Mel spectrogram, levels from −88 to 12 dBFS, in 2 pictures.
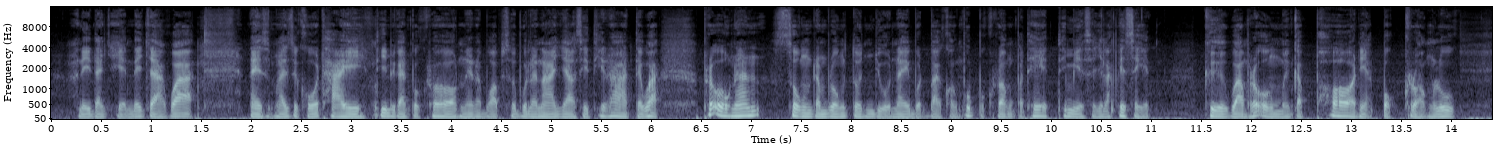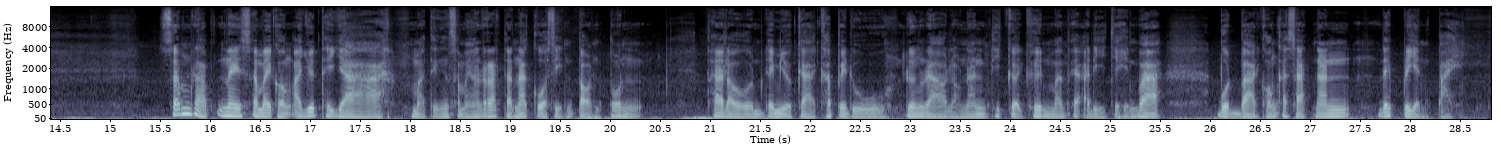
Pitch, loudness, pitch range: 95 Hz, -21 LUFS, 90-105 Hz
